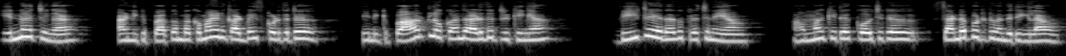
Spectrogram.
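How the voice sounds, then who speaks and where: A woman voicing a gentle, teasing young man in a cartoon, coaxing and joking as he talks. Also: mid-range voice, very fast, lo-fi sound, close to an everyday voice. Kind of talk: cartoon voice acting.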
